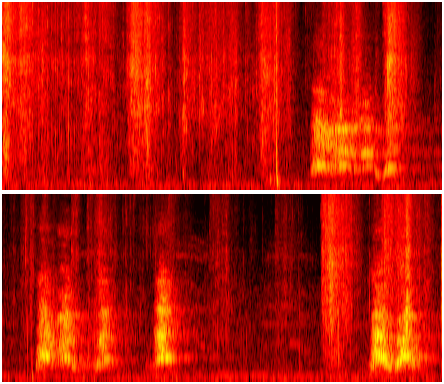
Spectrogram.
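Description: A dog gives short, harsh barks and yips in quick bursts, with a rough, noisy edge.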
